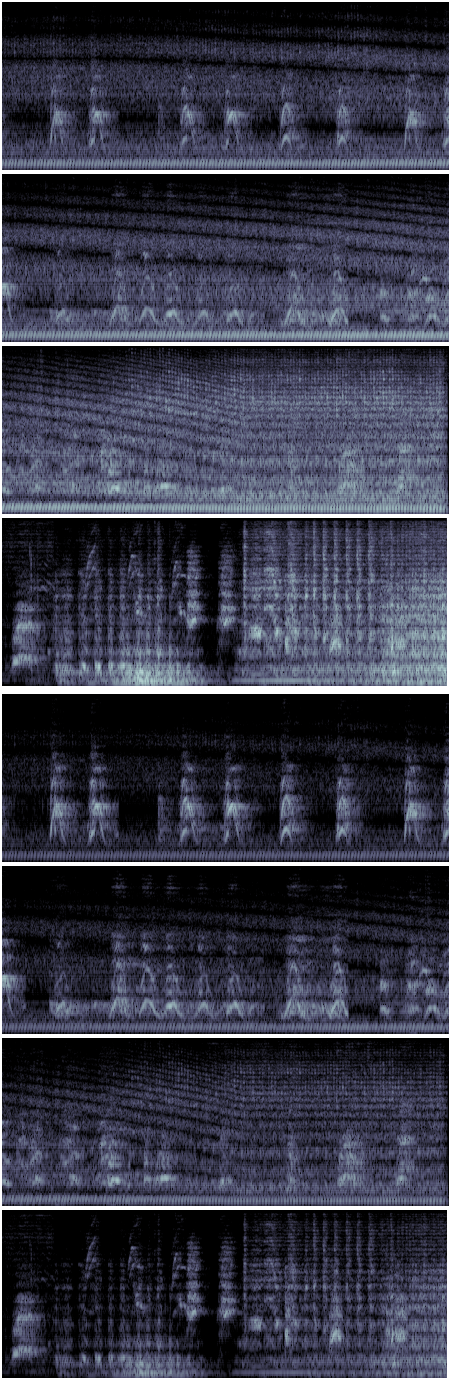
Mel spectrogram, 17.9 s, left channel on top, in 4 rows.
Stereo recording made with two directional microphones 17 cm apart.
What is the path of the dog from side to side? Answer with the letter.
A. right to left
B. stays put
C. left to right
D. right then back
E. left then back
A.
